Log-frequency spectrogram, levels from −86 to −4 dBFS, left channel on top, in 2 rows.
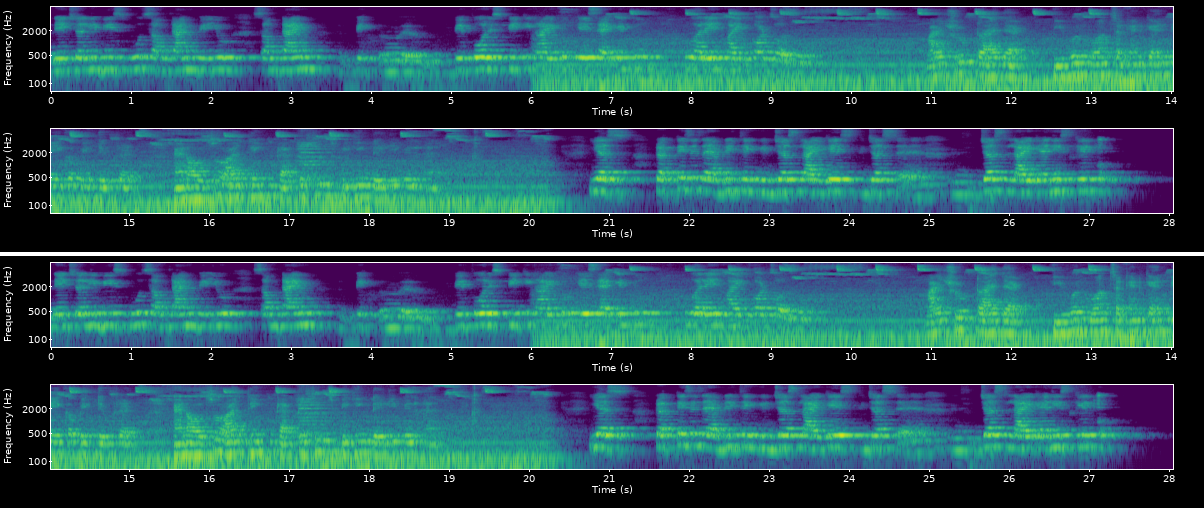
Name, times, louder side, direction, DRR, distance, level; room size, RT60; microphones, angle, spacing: voice 1, 0.0-3.3 3.6-9.5 20.6-27.2, equal, 5° right, -9 dB, 0.8 m, -25 dB
sound 1, 6.0-20.2, equal, 40° right, 1.0 m, -30 dB
voice 2, 10.9-12.1 12.5-20.0, right 1 dB, 85° right, 1 dB, 0.6 m, -26 dB
3.0 x 2.2 x 2.5 m, 0.91 s
head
